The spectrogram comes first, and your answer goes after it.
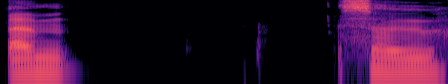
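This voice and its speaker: A man's voice: a little high, completely flat delivery, very slow, mellow, clean tone. A man hosting a podcast, chatting casually and hesitantly with many fillers and restarts. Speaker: podcast host. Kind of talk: casual interview chat.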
